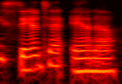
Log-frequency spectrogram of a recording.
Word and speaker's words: Santa Ana: If you are a Spanish speaker, you are going to want to say Santa Ana.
